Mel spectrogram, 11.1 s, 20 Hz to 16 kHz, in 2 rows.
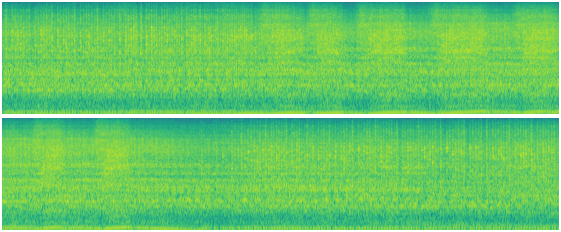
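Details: Pontiac V8 just fitted with a rebuilt Holley 600 vacuum-secondary carb on a spread-bore adapter, float lowered and plugs cleaned. Low, lumpy idle with a slow wavering beat and no sharp knocks; lazy and flat, consistent with badly retarded timing.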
